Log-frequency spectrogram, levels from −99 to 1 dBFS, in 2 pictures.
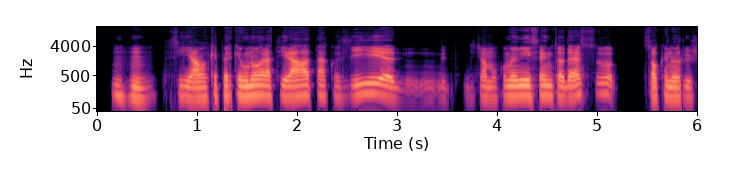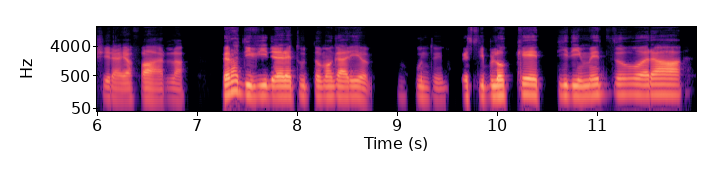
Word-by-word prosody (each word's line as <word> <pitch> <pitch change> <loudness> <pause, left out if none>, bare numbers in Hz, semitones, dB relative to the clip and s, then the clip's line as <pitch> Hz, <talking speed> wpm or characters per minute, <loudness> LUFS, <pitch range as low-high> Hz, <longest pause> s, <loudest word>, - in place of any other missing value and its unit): Mh-mh, 115 -4 -7
sì 120 -2 -6
anche 110 +3 +1
perché 125 0 -3
1 120 0 +4
ora 125 -1 +4
tirata 125 +1 +2
così, 130 +5 -1
uhm, 105 -3 -1
d 110 - -19
diciamo 110 0 -8
come 120 +2 0
mi 125 0 +4
sento 125 0 -1
adesso, 135 +5 -1 0.2
so 110 - -1
che 120 - -12
non 110 -1 0
riuscirei 110 -3 -7
a 100 - -2
farla, 100 -1 -3 0.3
però 170 - +5
dividere 125 -4 +3
tutto 120 -1 -7
magari 115 0 0
appunto 110 -1 -11
in 100 0 -13
questi 120 0 -7
blocchetti 125 +2 +2
di 125 -1 0
mezz'ora. 135 +1 +1
120 Hz, 155 wpm, -24 LUFS, 110-130 Hz, 0.3 s, però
